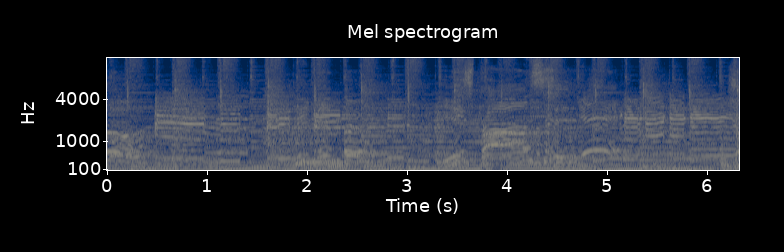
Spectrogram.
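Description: Country-style gospel music with guitar over a steady bass line, a melody gliding in pitch above it.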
